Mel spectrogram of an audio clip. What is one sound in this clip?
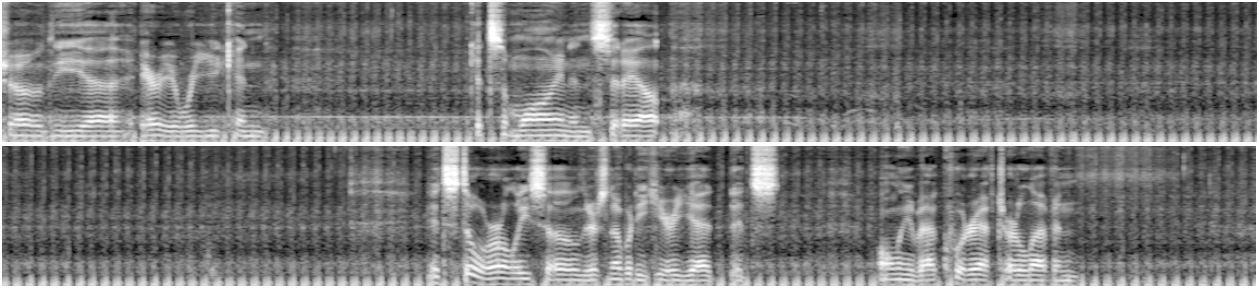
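A motorcycle engine idles with a steady, throbbing rumble.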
